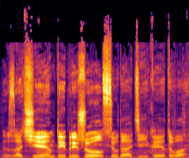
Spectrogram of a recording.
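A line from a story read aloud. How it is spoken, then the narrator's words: Hollow echoing male voice. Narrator (Russian): Глухо, как из бочки, эхом повторил за женщиной мужчина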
